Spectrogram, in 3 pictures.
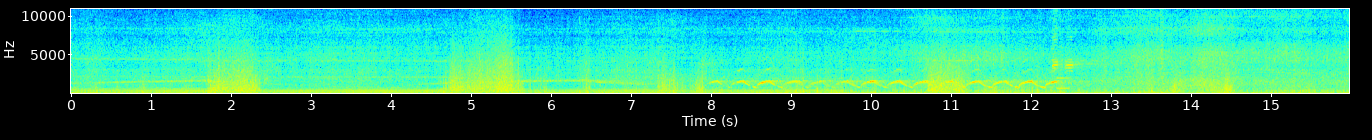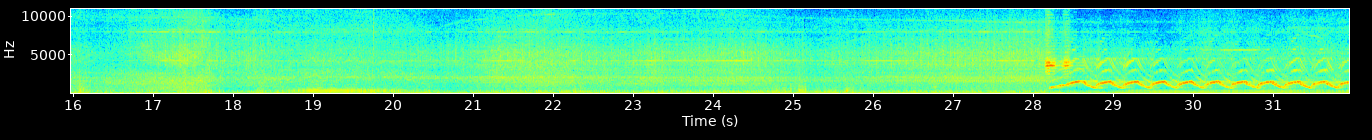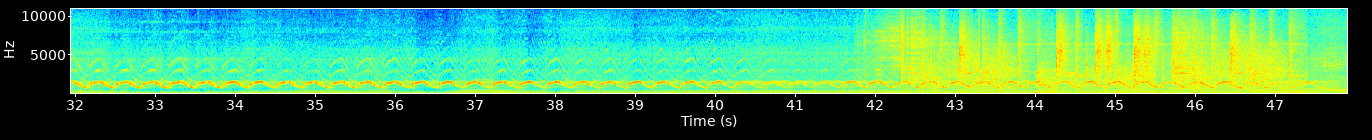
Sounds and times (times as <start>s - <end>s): Motorcycle: 0.0s - 47.9s.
